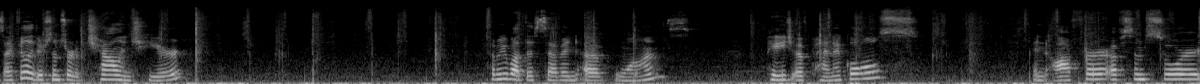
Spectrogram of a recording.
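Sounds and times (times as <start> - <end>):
cards being shuffled: 0.4 - 6.7, 7.4 - 12.0.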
